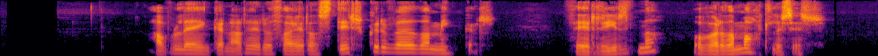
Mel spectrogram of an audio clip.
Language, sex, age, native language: Icelandic, male, 20-29, Icelandic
